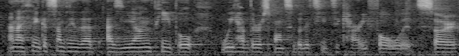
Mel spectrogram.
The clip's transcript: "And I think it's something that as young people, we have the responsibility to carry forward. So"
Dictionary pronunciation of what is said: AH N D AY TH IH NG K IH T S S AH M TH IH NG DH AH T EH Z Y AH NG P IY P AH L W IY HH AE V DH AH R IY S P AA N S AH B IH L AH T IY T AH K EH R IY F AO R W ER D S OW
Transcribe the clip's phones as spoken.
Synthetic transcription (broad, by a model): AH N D AY TH IH NG K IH T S S AH M TH IH NG DH AH T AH Z Y AH NG P IY P AH L W IY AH V DH AH R IY S P AA N S AH B IH L AH T IY T AH K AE R IY F AO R W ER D S OW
